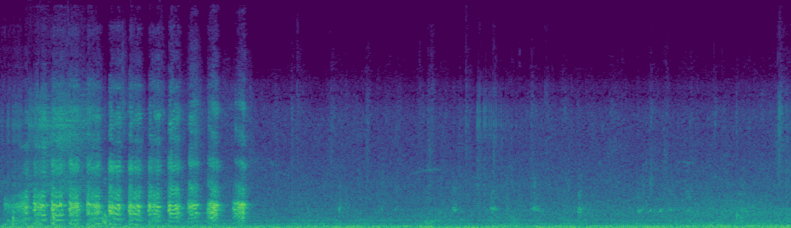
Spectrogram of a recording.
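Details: Backyard hens clucking in a rapid run of short, harsh, evenly spaced notes over about two and a half seconds, then fading into a low steady background rumble.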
